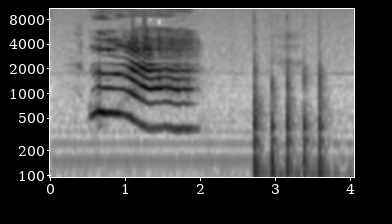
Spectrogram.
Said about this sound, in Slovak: Zaklopala, ale dnu bolo ticho.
